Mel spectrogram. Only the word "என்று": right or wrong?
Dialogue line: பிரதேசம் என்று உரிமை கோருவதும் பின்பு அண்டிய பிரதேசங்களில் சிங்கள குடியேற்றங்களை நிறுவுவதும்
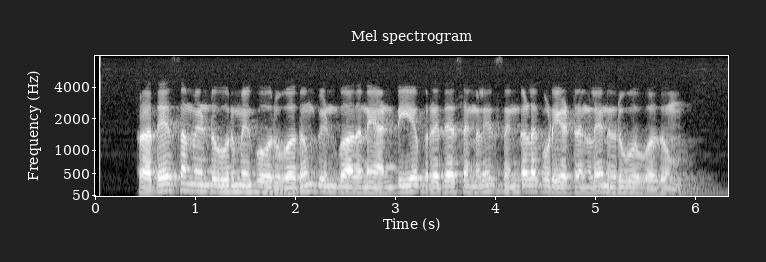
right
